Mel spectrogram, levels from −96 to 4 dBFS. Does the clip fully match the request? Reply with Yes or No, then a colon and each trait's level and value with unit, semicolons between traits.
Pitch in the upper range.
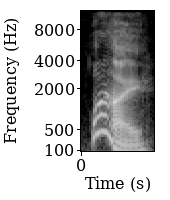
No: low, 100 Hz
